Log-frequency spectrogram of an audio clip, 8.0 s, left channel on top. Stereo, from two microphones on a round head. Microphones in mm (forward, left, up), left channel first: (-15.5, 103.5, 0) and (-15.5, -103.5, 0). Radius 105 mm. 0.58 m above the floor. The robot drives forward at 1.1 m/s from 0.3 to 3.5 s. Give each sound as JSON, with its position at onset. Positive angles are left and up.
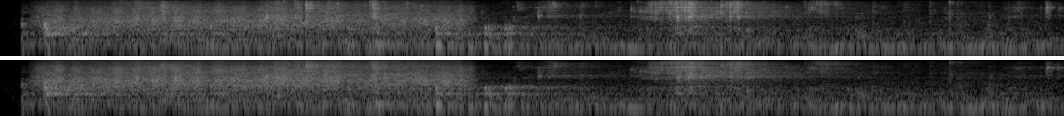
{"t": 0.2, "sound": "chewing", "side_deg": 15, "distance_m": 4.5}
